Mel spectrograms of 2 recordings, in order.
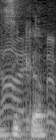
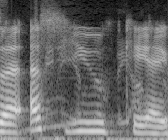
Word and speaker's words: Suka: I always pronounce it Zika because I didn't know any better. Yeah, it's S-U-K-A practically saying so Suka. It's really simple.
